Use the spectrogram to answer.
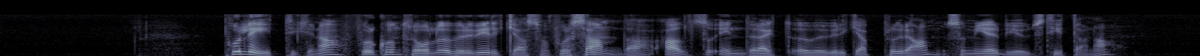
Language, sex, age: Swedish, male, 39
